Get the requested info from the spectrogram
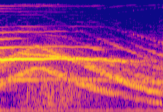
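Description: A cartoon cat's long screech, held and then sliding down in pitch as it fades away, as the cat is flung off into the distance.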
